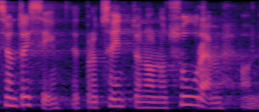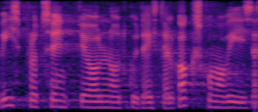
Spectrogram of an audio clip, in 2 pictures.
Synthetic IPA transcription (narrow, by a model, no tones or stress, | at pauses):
se̞o̞nt̪ɤ̞sʲie̞t̪̚pro̞t̪se̞nʲt̪ːˑo̞no̞lnud̪̥suːɾe̞mo̞̰nviːspro̞t̪se̞nʲt̪ˑːio̞lnud̪̥kujt̪e̞jst̪e̞lkɑksko̞mːɑviːs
